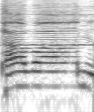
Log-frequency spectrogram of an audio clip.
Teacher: భవాన్ మహాప్రాణి, భ ఒత్తుంది కాబట్టి మహాప్రాణం అంటాము. ఒత్తున్న ప్రతి అక్షరం మహాప్రాణాక్షరం.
